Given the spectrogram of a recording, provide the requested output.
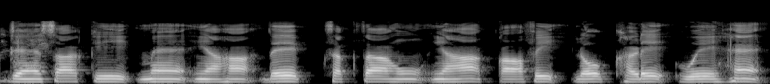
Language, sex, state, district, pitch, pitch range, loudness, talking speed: Hindi, male, Madhya Pradesh, Bhopal, 125 Hz, 125-130 Hz, -15 LUFS, 100 wpm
